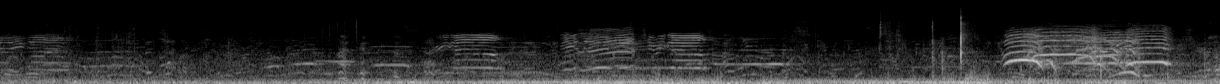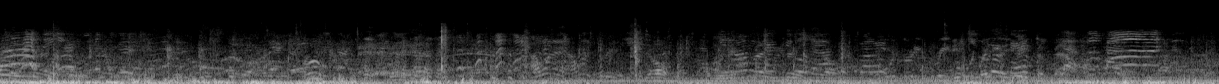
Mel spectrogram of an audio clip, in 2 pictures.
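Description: Young women shout and chant cheers from nearby, outdoors.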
